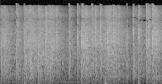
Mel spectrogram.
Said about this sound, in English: Usually at the end, there's one or two bigger fireworks that'll go pop, pop.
